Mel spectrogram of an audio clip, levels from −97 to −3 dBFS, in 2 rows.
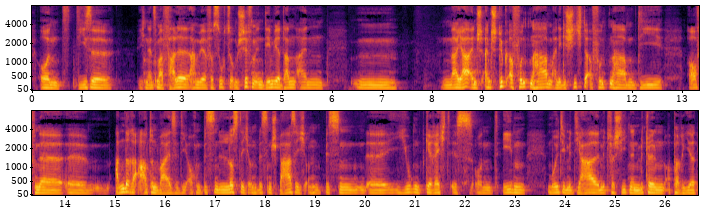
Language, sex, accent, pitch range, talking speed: German, male, German, 95-105 Hz, 125 wpm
